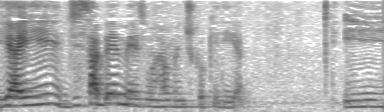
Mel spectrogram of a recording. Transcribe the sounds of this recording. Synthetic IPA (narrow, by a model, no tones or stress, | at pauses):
iaid͡ʒɪsabeɾmezmʊhealwmẽnt͡ʃɪʊkewkɪɾiɐ̰ | ɪ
